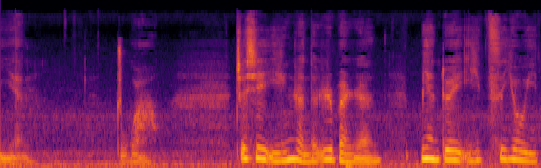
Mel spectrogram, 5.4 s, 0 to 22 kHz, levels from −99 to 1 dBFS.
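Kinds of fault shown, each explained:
Compressed frames skipped: at 1.16 s the decoder drops what sounds like a single frame of roughly 50 ms, consistent with a frame length near 46 ms, so the audio jumps forward.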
